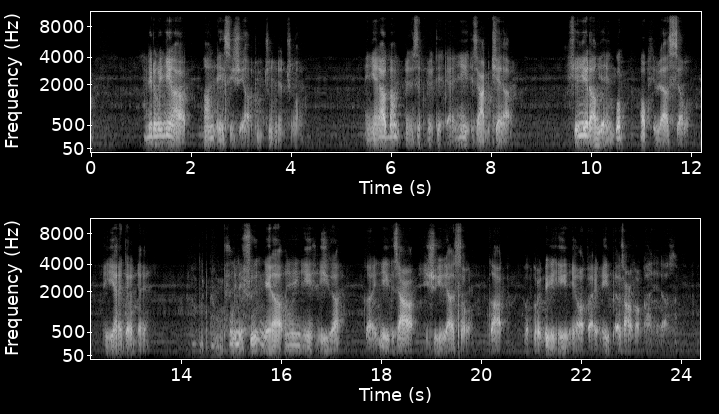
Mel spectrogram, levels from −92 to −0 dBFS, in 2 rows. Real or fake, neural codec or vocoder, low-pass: fake; autoencoder, 22.05 kHz, a latent of 192 numbers a frame, VITS, trained on one speaker; 9.9 kHz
